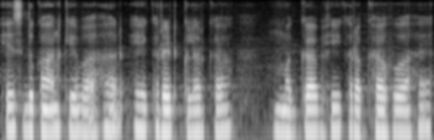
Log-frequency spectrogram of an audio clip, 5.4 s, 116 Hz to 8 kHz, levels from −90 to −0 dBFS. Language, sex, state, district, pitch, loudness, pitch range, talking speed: Hindi, male, Uttar Pradesh, Lucknow, 145 Hz, -16 LUFS, 145-150 Hz, 155 wpm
